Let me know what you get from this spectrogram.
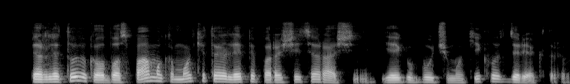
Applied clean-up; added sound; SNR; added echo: none; none; none; none.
